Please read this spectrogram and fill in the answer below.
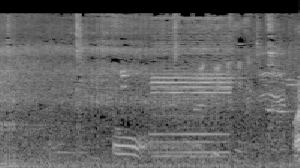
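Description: A vehicle horn sounds one steady, level note for about a second, near the middle, over a low background hum of outdoor traffic.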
